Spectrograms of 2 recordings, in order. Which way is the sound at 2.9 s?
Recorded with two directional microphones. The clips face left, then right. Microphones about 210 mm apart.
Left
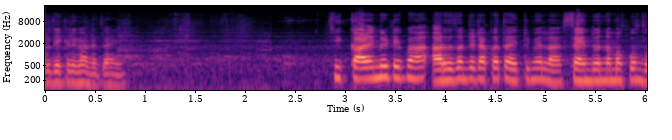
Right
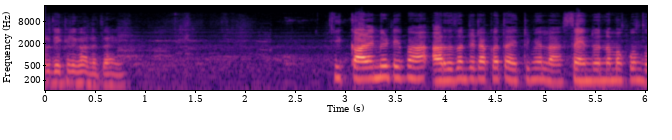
25° left (ahead or behind).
